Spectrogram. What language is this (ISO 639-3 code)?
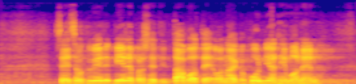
fin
